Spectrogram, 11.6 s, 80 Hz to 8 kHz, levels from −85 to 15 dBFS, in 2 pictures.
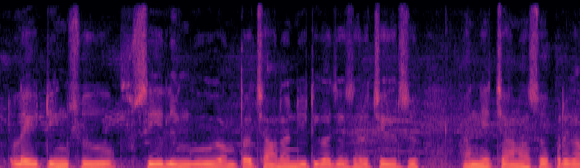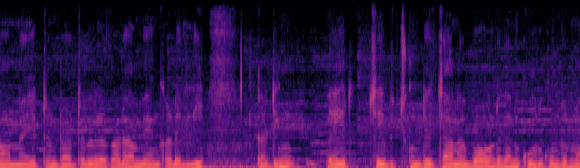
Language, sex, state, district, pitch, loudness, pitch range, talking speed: Telugu, male, Andhra Pradesh, Krishna, 165 Hz, -22 LUFS, 160-170 Hz, 135 wpm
